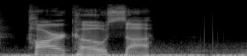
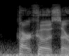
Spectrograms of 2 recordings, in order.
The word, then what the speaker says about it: Carcosa: I know someone's going to say I'm pronouncing that wrong. I looked it up again before stream just to make sense. It is Carcosa. So I'm saying it right.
